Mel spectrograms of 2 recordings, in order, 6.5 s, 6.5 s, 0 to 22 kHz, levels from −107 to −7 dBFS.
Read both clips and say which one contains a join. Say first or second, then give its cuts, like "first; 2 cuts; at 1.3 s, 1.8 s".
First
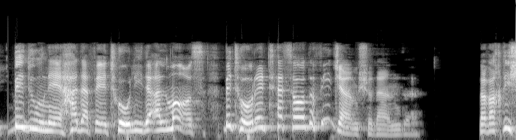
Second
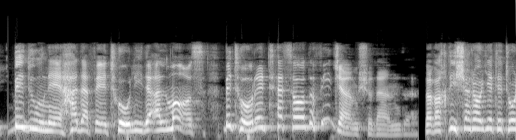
second; 1 cut; at 5.2 s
